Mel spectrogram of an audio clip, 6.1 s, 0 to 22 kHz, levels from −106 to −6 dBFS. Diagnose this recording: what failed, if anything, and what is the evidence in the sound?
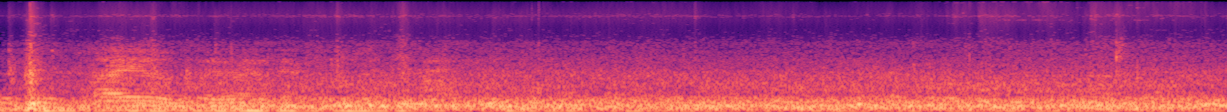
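Codec stage, throughout: heavy Bluetooth LC3 compression is the likely cause. The upper spectrum turns grainy and noise-filled rather than cut, fitting roughly 32 kbps in 10 ms frames.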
